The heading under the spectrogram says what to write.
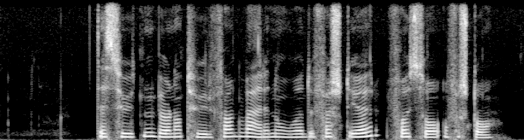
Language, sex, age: Norwegian, female, 35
